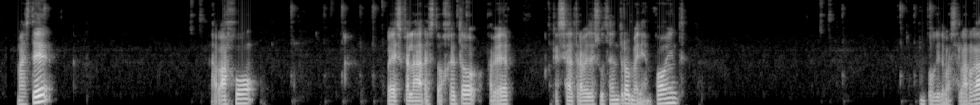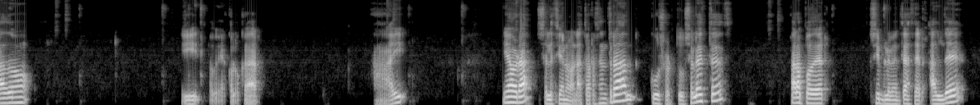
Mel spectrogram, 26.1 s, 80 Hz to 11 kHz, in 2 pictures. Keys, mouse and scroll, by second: 3.1 middle click, 4.0 scroll up 2, 4.3 shift+middle click, 5.2 s, 7.3 ., 11.3 middle click, 12.1 s, 14.2 middle click, 15.6 g, 18.6 middle click, 20.1 click, 21.4 shift+s, 23.4 click, 24.2 middle click, 25.5 alt+d.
